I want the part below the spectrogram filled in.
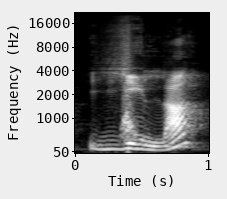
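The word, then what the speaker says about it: gilla: in swedish right but in front of soft vowels it's pronounced like right like the swedish j right so for instance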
